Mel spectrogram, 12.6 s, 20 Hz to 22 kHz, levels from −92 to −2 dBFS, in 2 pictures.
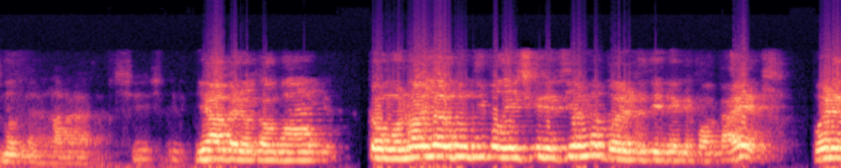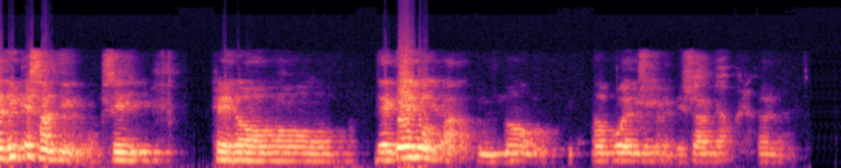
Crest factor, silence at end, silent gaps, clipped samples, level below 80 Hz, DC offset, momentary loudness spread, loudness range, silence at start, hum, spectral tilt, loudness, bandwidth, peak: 10 dB; 0.45 s; none; 4%; -42 dBFS; under 0.1%; 21 LU; 6 LU; 0 s; none; -6 dB/octave; -9 LUFS; 11.5 kHz; 0 dBFS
